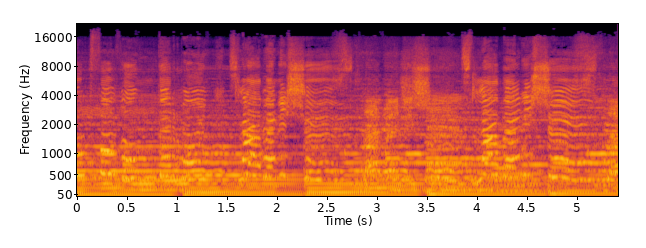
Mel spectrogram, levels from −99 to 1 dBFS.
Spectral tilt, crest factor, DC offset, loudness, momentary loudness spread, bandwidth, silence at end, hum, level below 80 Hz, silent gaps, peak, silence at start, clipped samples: -4 dB/octave; 14 dB; under 0.1%; -14 LUFS; 3 LU; 18 kHz; 0 s; none; -24 dBFS; none; 0 dBFS; 0 s; under 0.1%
